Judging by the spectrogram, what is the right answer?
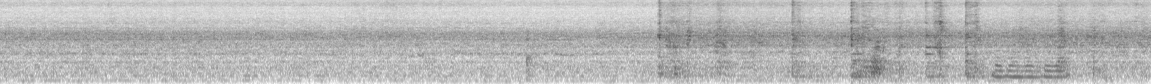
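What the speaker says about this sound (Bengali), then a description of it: "মশলাটা আমি করছি, কষে একটা তেল ছাড়ছে" Masala spices fry in oil with a steady, close hiss. Partway through, brisk stirring adds scraping and knocking against the pan, and a voice speaks briefly.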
